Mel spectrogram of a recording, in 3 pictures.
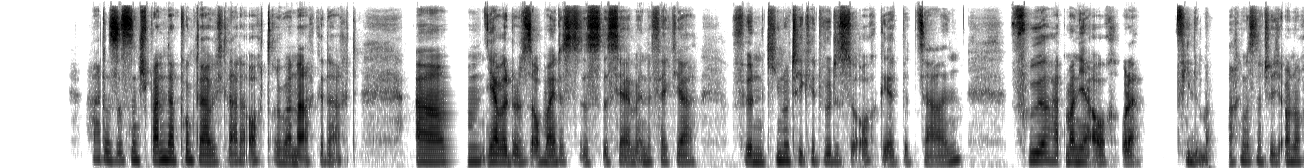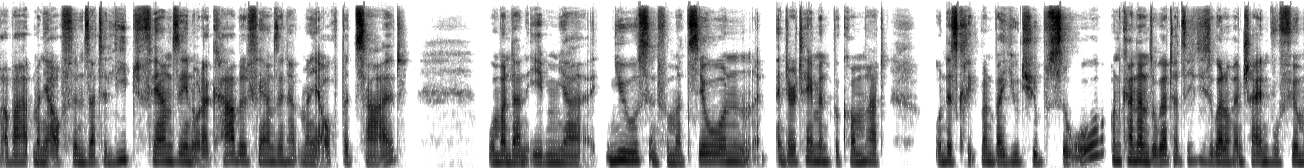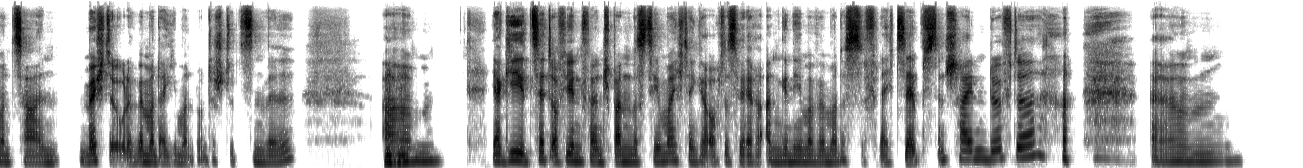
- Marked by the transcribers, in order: chuckle
- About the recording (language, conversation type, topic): German, podcast, Was bedeutet Authentizität bei Influencern wirklich?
